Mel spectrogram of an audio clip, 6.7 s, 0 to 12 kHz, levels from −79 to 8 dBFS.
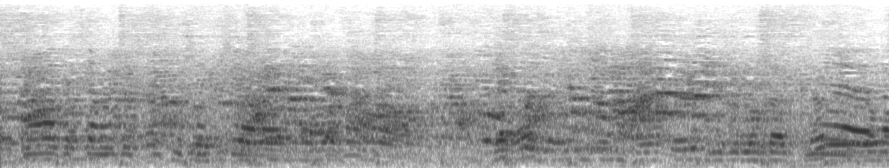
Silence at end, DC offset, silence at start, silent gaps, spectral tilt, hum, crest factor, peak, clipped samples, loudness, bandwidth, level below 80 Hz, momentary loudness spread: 0 s; under 0.1%; 0 s; none; -5 dB/octave; none; 14 dB; -4 dBFS; under 0.1%; -17 LUFS; 11 kHz; -52 dBFS; 6 LU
